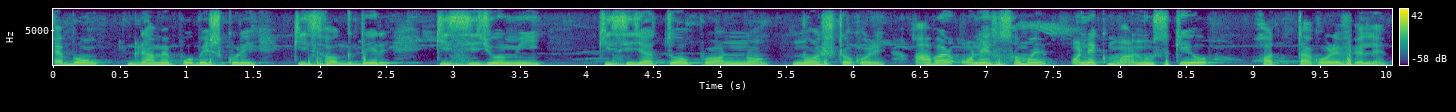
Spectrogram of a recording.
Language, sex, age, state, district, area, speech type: Bengali, male, 18-30, West Bengal, Jhargram, rural, spontaneous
